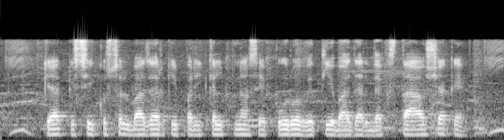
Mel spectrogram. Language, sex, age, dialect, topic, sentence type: Hindi, male, 18-24, Marwari Dhudhari, banking, statement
